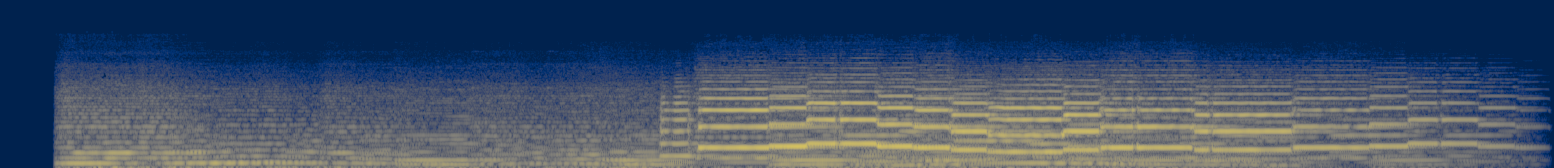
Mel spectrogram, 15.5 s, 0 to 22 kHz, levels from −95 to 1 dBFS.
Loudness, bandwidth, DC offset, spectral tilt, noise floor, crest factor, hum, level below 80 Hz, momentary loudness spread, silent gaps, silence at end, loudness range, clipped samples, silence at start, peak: -21 LUFS; 5.8 kHz; under 0.1%; -8 dB/octave; -43 dBFS; 16 dB; none; -52 dBFS; 20 LU; none; 0.25 s; 18 LU; under 0.1%; 0.55 s; -6 dBFS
